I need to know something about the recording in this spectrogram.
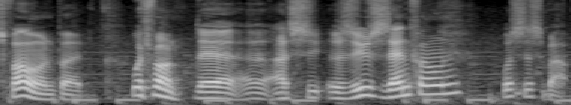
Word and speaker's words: Asus: you pronounce this shit? Because that seems... It's Asus.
